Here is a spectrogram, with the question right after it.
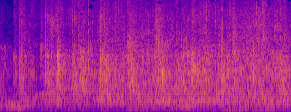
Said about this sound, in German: Ja, ihr dürft klatschen, gerne.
